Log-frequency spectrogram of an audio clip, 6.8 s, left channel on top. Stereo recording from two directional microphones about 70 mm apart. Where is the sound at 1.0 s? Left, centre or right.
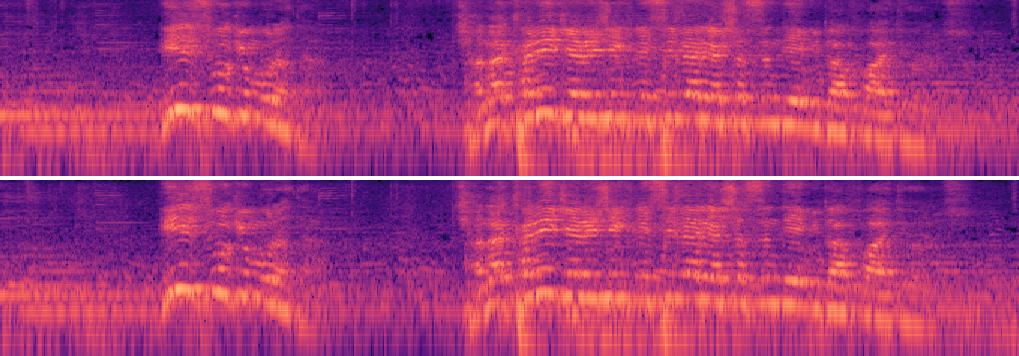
Centre.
